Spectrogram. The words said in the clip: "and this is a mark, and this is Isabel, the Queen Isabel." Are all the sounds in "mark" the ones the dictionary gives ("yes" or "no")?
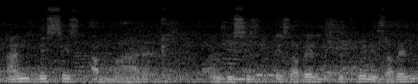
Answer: no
